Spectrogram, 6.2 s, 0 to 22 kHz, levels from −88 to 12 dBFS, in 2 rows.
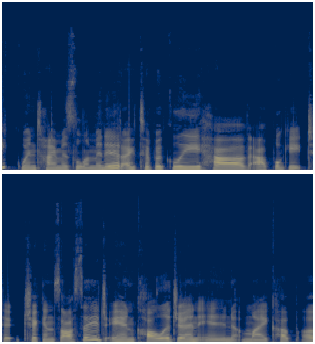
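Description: Nothing in this speech recording stands out as a technical fault, so there's no problem to point to anywhere along the way.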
